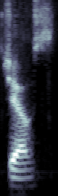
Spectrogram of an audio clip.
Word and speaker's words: Jost: It's spelled Jose. So a lot of people were like, Natalie Jose. And she's like, no, it's Jost.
